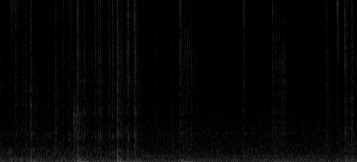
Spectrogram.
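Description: Long nails tap and scratch across a solid, flat wooden sign board with carved writing and painted flowers, resting on a table. Quick, bright, dry clicks come in irregular bursts with short scraping strokes between them, over a steady low rumble.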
